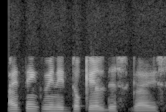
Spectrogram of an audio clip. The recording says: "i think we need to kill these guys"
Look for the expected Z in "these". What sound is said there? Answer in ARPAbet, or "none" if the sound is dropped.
S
